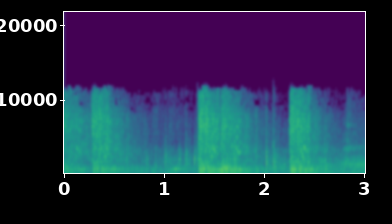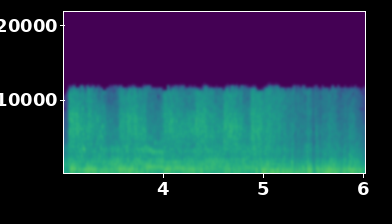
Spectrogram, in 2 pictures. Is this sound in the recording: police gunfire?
yes

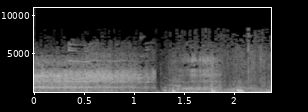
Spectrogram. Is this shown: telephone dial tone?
no

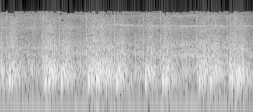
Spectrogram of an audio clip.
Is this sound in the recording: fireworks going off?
yes

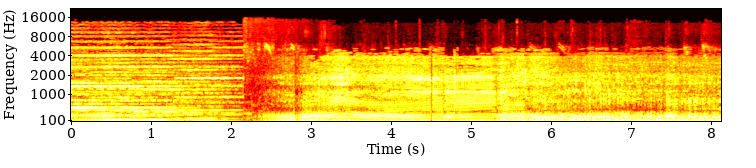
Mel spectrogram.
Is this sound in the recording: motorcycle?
yes

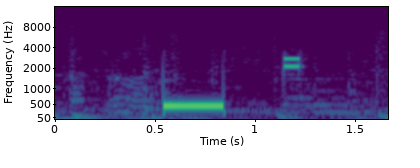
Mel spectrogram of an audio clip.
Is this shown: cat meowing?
no

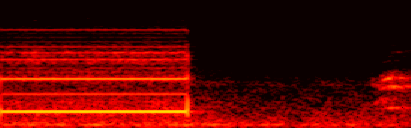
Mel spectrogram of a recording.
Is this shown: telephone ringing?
yes

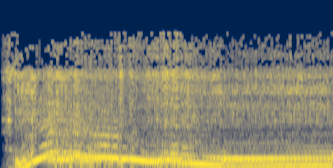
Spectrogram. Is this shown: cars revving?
yes

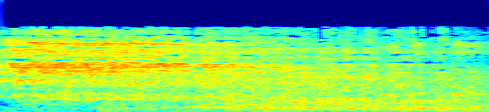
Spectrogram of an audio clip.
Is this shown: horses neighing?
yes

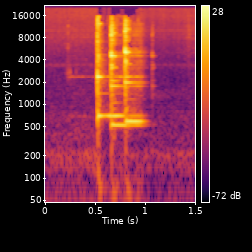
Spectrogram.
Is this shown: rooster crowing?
no

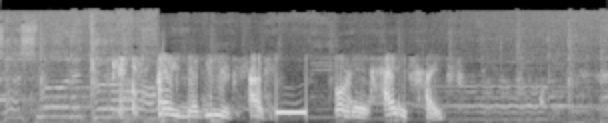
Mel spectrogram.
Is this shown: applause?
no

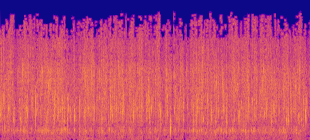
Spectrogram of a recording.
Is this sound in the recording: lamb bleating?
no

